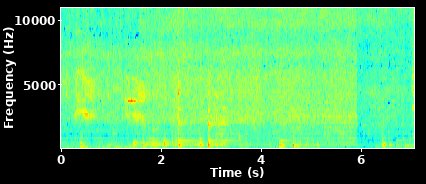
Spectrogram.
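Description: Chicken, tomatoes and onions frying in oil in an aluminium pot with a steady sizzle, stirred with a metal ladle that scrapes and clinks against the pot now and then. The masala has just gone in and is being fried in (bhuna).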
